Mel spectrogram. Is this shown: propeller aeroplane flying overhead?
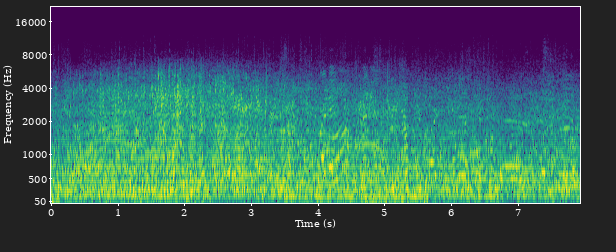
yes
